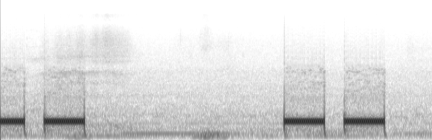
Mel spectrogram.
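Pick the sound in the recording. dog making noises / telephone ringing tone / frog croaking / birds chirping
telephone ringing tone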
